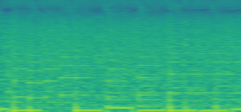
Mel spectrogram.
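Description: A steady rushing waterfall hiss in Castlevania III on the NES, constant and loud, with a low looping chiptune bass pattern thumping along underneath.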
